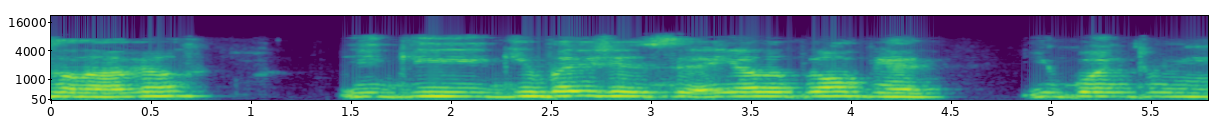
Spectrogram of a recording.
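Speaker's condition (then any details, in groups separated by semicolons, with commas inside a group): Cerebral palsy; speech affected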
